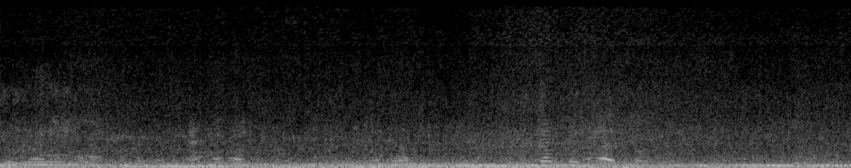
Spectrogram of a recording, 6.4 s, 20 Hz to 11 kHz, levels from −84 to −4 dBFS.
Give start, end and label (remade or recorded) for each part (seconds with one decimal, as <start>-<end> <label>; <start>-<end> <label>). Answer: 0.0-6.4 remade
